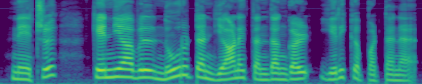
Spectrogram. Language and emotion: Tamil, neutral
